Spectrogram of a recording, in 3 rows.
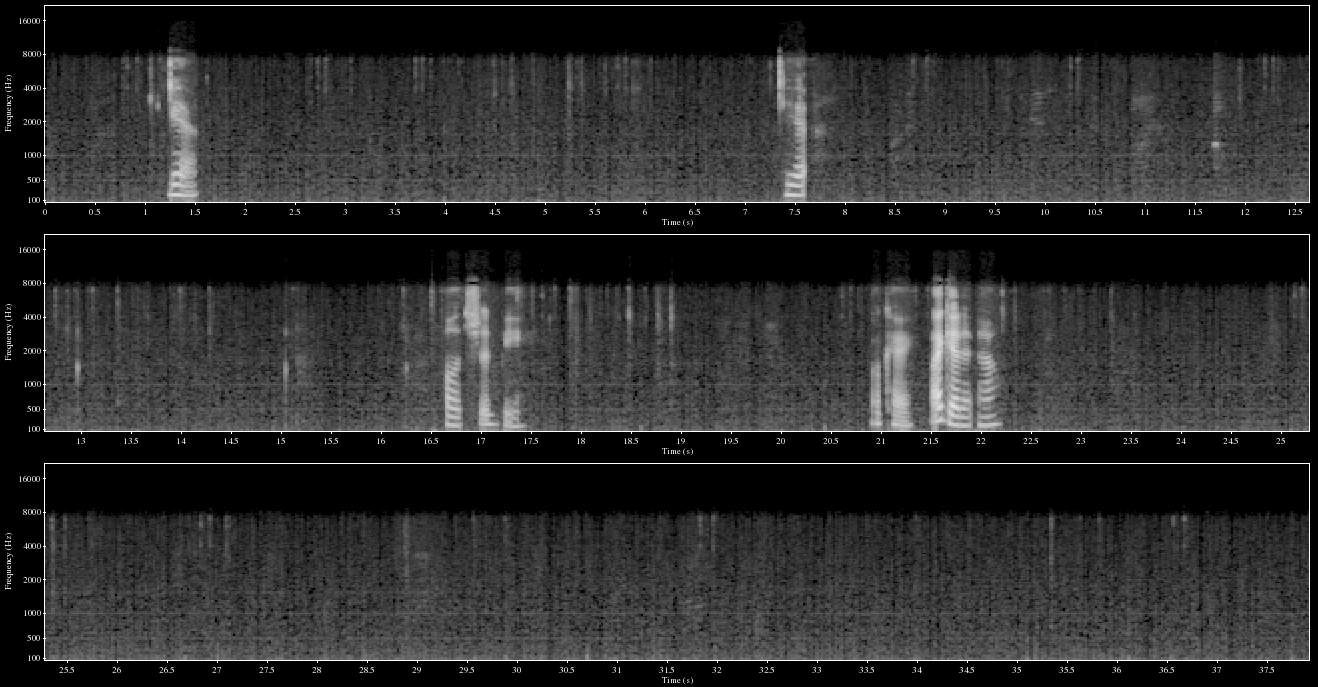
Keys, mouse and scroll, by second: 1.1 g, 3.7 Left, 5.2 g, 5.9 r, 7.5 g, 9.5 r, 12.3 Left, 13.2 l, 14.0 r, 18.8 g, 21.4 Left, 22.2 l, 23.0 r, 25.3 g, 29.8 r.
